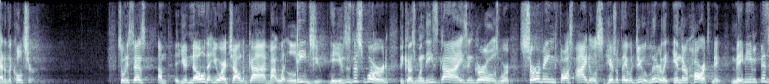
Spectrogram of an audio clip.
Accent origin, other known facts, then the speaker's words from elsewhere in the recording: Texas, United States; I'm from Texas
